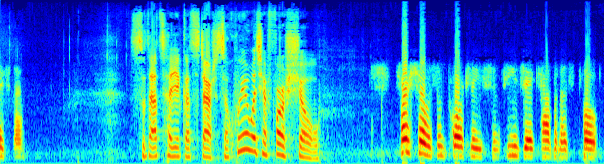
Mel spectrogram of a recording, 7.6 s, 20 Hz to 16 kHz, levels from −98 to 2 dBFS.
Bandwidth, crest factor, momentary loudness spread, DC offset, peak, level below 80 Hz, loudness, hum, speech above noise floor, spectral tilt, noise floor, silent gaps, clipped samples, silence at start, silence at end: 14 kHz; 16 dB; 11 LU; 0.1%; 0 dBFS; -56 dBFS; -14 LUFS; none; 42 dB; -3 dB/octave; -56 dBFS; none; under 0.1%; 0 s; 0.1 s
